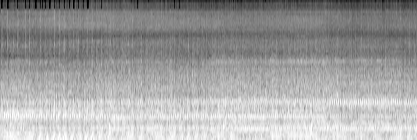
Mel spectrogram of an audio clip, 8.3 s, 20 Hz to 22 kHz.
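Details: 1972 Mercury 402 40HP outboard with new water pump working well, rough idle: steady idle with a choppy, uneven beat and wavering tone; cause not evident.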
